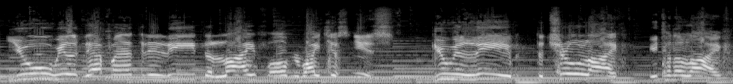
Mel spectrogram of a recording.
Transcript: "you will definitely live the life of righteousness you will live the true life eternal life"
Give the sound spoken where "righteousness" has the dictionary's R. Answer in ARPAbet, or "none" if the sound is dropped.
R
